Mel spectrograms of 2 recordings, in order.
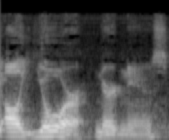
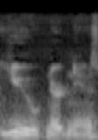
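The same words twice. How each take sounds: First: Said in the usual way. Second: "you" pushed and rising, said slowly; stress on YOU. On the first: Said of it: "that should probably be all your nerd news". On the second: Shown as a demonstration. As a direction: lean on the word "you" to show the mistake. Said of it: "not you nerd news".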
